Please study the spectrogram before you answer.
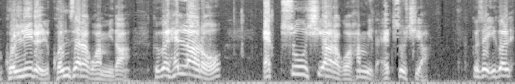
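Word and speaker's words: ἐξουσία: 그걸 헬라로 엑수시아라고 합니다. 엑수시아. 그래서 이걸 엑수시아라고 읽습니다. 엑수시아.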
